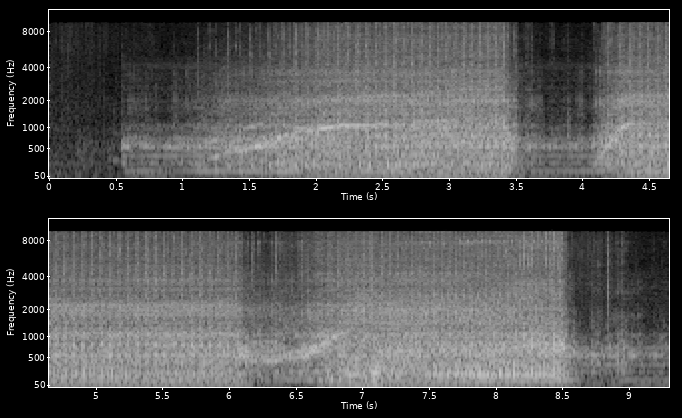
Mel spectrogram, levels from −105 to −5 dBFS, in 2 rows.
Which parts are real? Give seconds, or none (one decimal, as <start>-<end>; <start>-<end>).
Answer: 0.0-6.4; 7.1-9.3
